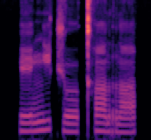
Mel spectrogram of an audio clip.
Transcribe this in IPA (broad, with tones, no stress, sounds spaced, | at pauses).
e˨ ŋ i˦ t͡ʃ oː˨ kʰ ã˦ r ã˨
